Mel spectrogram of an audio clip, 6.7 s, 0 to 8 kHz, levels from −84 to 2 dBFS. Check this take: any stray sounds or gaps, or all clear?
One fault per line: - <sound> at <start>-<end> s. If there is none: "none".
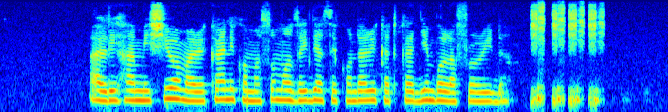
- laugh at 5.3-6.1 s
